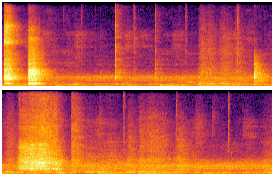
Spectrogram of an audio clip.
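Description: Metal lid of a tin of Johnstone's cupboard paint being worked loose and pried off, giving a few sharp clicks and knocks on the tin and a short scraping rush about six seconds in, over steady background music.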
